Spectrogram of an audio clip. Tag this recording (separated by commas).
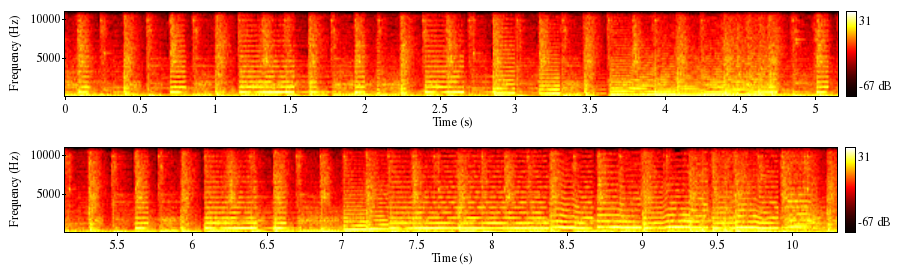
Music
